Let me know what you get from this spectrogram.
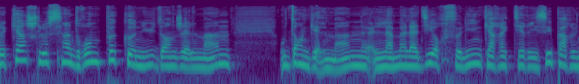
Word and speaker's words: Angelman: Il a 3 ans, il est atteint du syndrome d'Angelman, on va dire d'Angelman. Ça s'écrit A-N-G-E-L-M-A-N.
